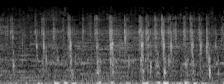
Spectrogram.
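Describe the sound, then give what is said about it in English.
A voice imitates a creature's loud clicking: a rapid, uneven run of sharp clicks lasting a couple of seconds, with no words spoken. “And she makes a series of loud clicking noises.”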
